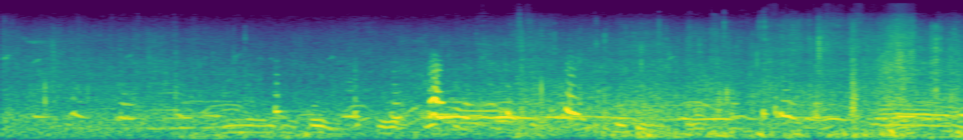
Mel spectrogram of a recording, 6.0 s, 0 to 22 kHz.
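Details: Tundra swans recorded on 26 February 2012, several birds giving a steady chorus of overlapping nasal, honking calls with no pause, sharper yelping notes standing out near the third and sixth seconds.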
